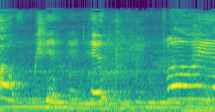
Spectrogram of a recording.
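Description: A young girl's high-pitched squeals and giggles, one at the very start and a longer one near the end, over music playing in the background.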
